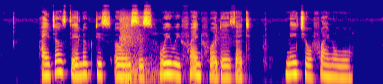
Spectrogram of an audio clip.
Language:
Nigerian Pidgin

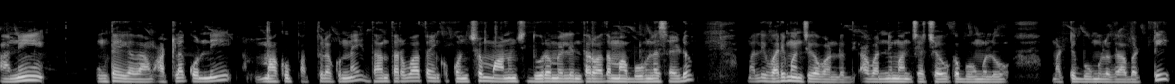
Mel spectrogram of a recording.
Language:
Telugu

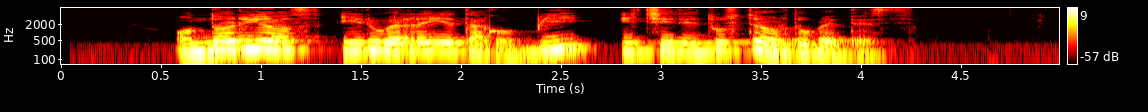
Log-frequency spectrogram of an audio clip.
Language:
Basque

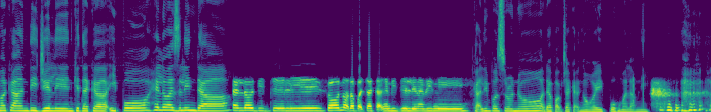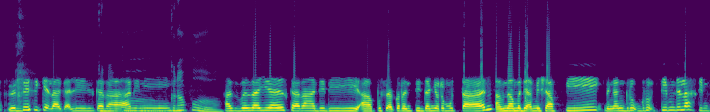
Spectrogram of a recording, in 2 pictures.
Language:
Malay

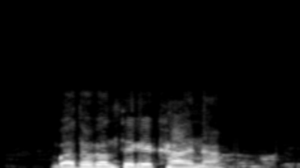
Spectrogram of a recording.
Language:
Bangla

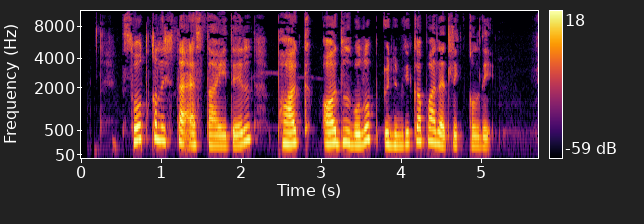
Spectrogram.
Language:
Uyghur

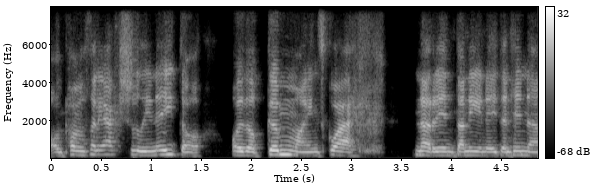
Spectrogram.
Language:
Welsh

